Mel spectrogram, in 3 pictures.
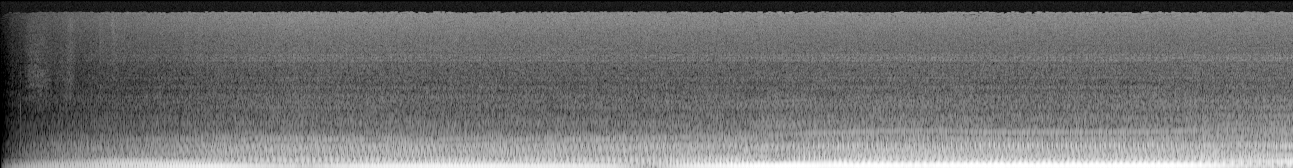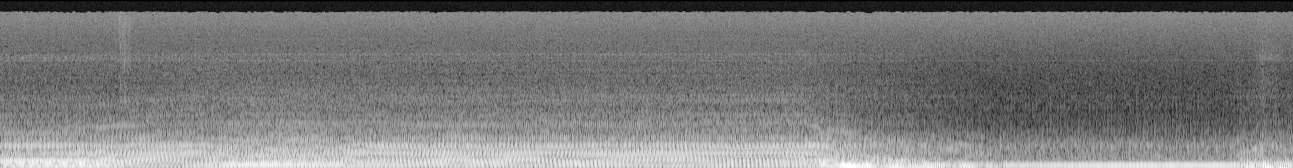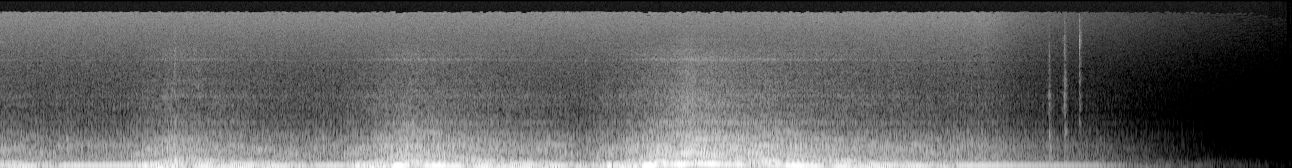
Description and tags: RFX Aceleration Inside the Car
Sound recorded inside a car. BMW motor acceleration
Mic Production
car, engine, field-recording, motor, vehicle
